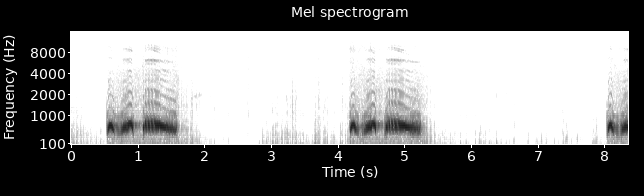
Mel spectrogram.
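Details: Spotted dove (derkuku) of Java in kuk 3 song style: short phrases of a quick double coo leading into a longer hollow note, repeated roughly every three and a half seconds.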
